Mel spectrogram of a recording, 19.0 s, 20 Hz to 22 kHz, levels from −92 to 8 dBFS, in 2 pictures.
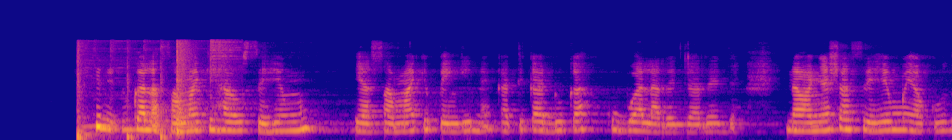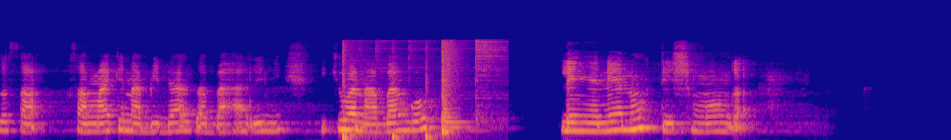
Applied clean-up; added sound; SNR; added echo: none; Drum kit; 2 dB; reverberation time 1.1 s.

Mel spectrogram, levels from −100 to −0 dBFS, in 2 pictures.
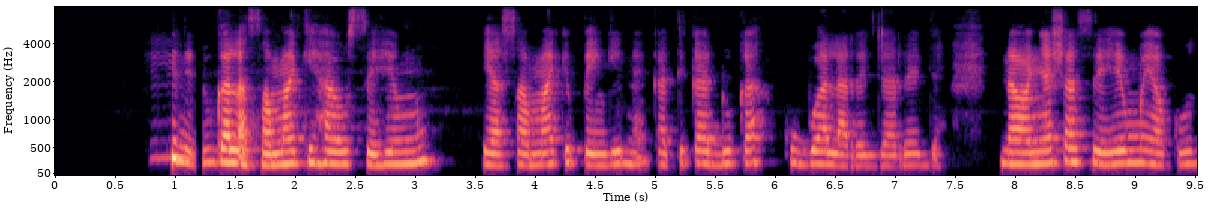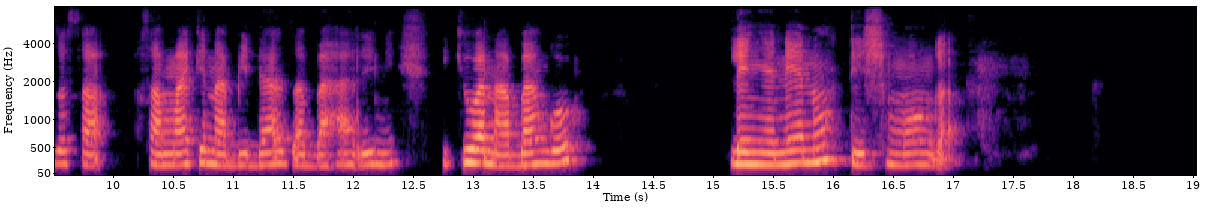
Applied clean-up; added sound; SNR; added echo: none; none; none; none.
